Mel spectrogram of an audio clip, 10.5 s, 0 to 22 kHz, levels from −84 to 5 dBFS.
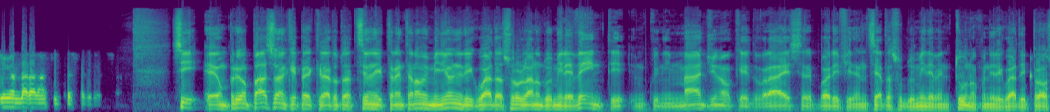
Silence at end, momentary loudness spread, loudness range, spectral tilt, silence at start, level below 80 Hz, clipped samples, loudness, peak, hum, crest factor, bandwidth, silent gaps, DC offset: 0 s; 10 LU; 3 LU; -5 dB/octave; 0 s; -32 dBFS; 0.6%; -11 LUFS; 0 dBFS; none; 12 dB; 17 kHz; none; under 0.1%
